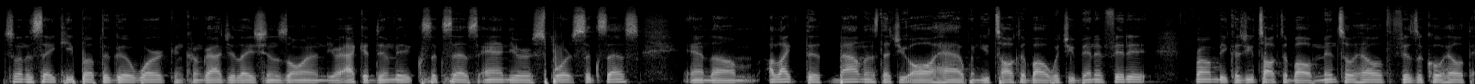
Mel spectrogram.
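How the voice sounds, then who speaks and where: A man on a school board giving measured remarks of praise at a meeting. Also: fairly low pitch, little pitch movement, a little mellow, clean tone, dry recording, studio quality. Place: district board meeting room.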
